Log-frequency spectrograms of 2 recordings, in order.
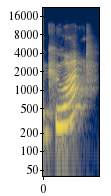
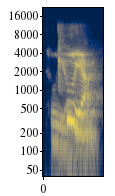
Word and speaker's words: kuia: women who are of the, how did you pronounce the wise woman, the Maori wise woman? The Kuai? So, kuia.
